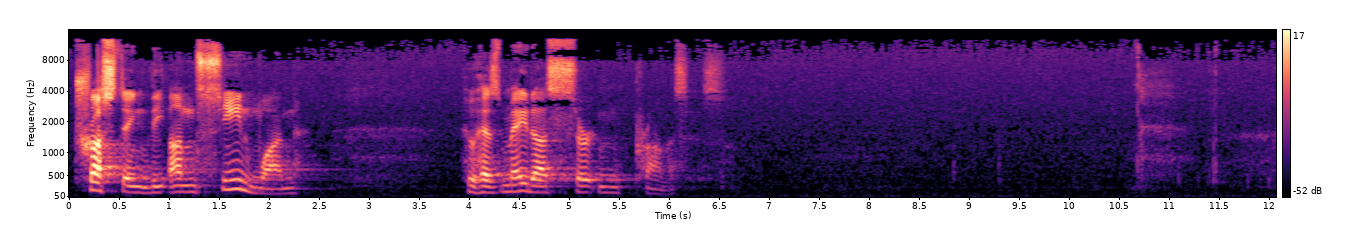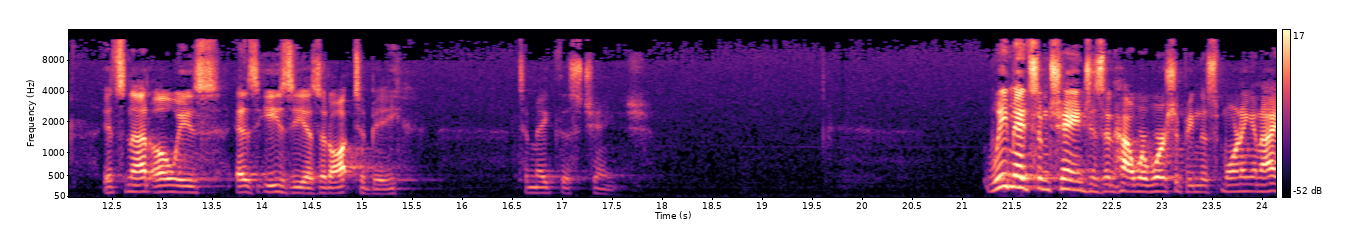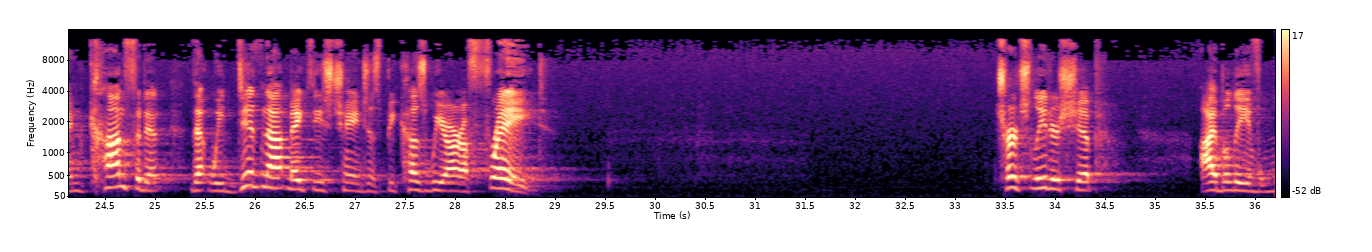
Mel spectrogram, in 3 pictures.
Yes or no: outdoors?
no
